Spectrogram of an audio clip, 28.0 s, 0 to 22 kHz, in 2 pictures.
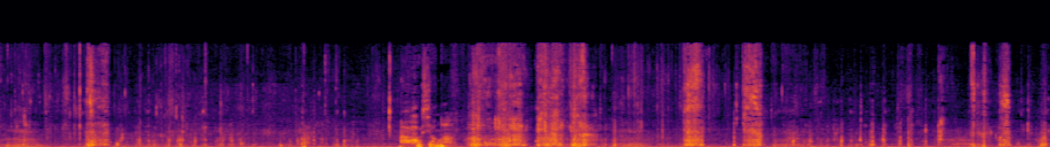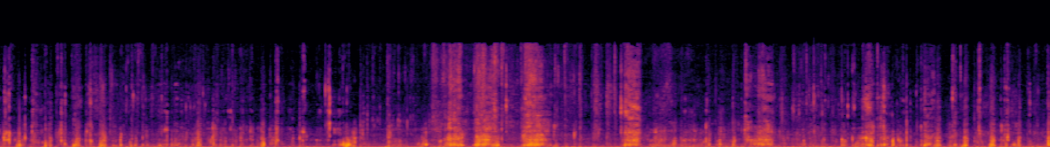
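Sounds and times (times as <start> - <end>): wet sticky chewing: 0.0 - 5.4, 6.0 - 28.0
low hum: 0.0 - 28.0.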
